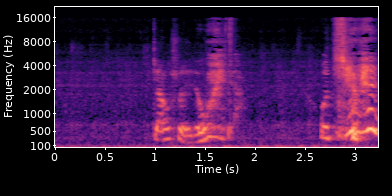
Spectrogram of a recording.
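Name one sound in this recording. A young girl speaks brightly and close by.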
